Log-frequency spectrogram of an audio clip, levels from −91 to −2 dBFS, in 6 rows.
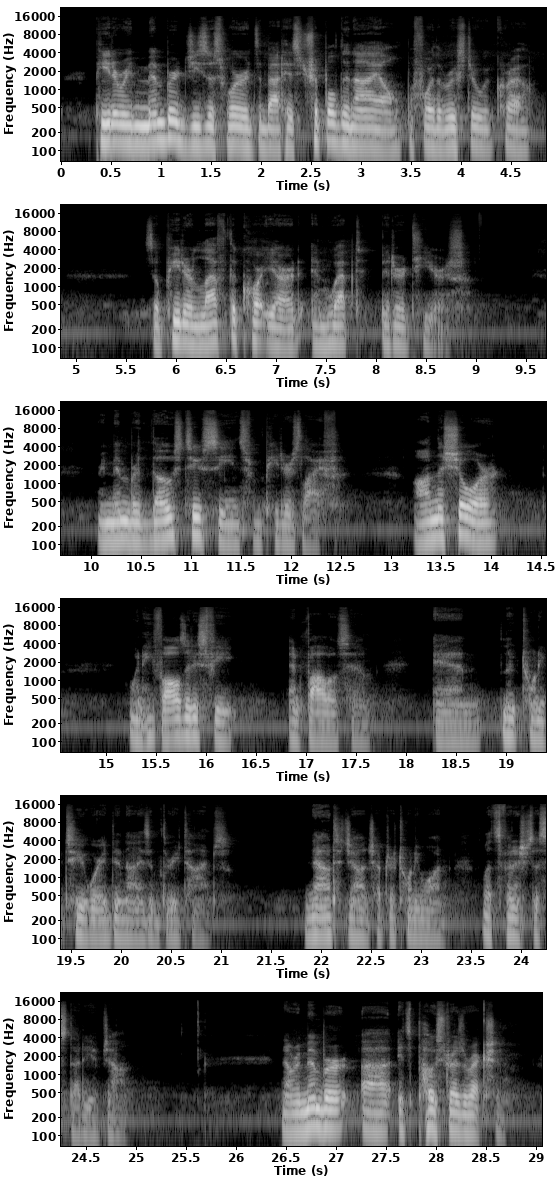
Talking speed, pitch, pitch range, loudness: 140 wpm, 115 Hz, 105-130 Hz, -29 LUFS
